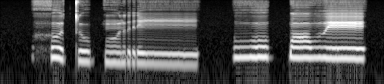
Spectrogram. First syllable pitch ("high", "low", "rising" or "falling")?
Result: falling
